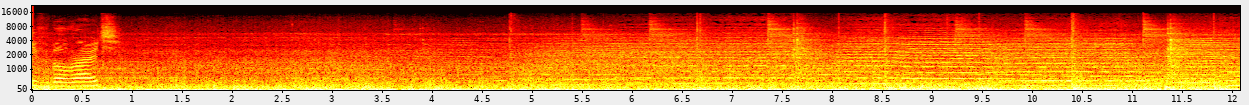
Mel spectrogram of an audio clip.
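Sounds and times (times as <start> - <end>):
road noise: 0.0 - 12.0
motorcycle engine running: 0.9 - 5.2.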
